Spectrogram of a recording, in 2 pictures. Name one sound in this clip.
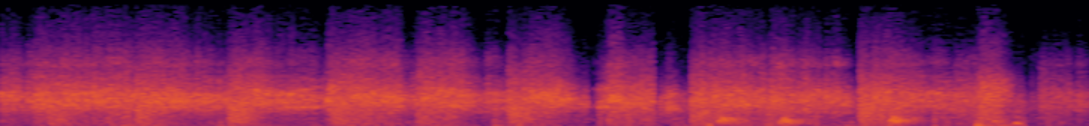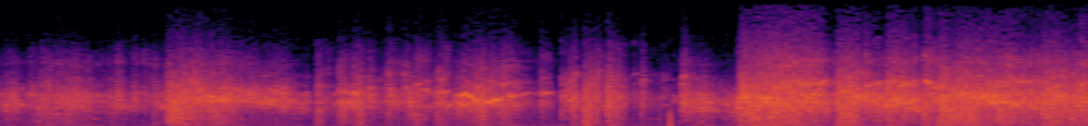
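Wooden sticks clack together in a fight.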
